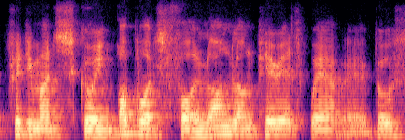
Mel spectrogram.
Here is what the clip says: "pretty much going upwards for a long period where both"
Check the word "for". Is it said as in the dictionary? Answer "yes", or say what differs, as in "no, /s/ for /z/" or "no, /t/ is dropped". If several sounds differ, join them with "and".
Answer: no, /l/ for /ɹ/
